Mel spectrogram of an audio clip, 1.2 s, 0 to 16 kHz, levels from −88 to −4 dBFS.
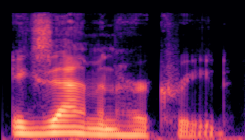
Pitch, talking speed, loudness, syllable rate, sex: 105 Hz, 145 wpm, -18 LUFS, 5.4 syllables/s, male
